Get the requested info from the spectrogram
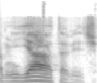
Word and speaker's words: Миятович: что в принципе правильное ударение Э, поставить на другой слог, что это не э, Миятович, не Миятович, а Миятович, что правильно говорит Дуня Миятович, что это типично для, для меня это югославская фамилия.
